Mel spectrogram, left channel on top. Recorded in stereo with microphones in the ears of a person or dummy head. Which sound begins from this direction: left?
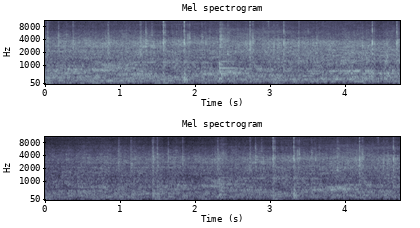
A snare drum, at 2.3 s.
